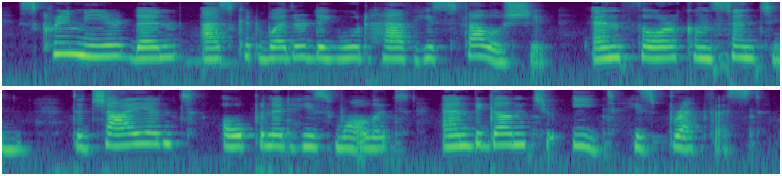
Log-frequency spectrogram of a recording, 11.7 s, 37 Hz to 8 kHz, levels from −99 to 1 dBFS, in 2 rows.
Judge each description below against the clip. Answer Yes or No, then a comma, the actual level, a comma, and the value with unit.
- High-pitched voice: Yes, high, 225 Hz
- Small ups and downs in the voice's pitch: Yes, narrow, 2.1 semitones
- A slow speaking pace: Yes, slow, 120 wpm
